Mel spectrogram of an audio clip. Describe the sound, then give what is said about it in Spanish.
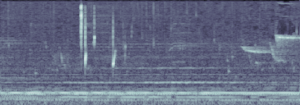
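A few clear water drops plink one after another over a steady, humming drone, with a soft rising watery tone near the end; no voices. “Eres esa gota, esa gota constante, con un sonido particular.”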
